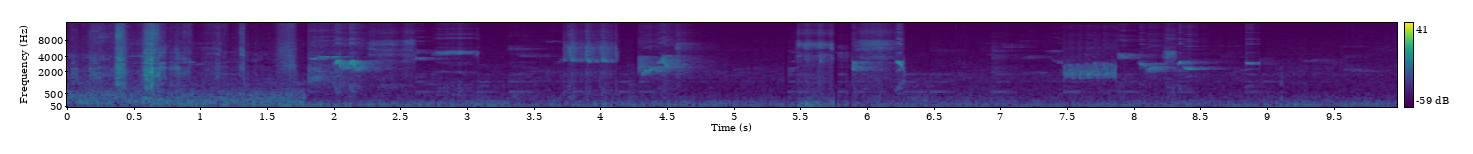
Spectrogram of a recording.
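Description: Birds chirping and tweeting in short, scattered calls, fainter in the second half.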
